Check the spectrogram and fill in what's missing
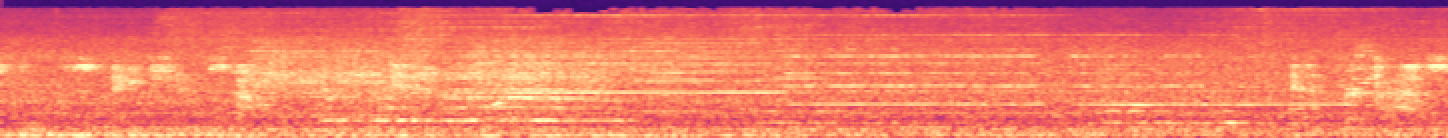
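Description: A GO Transit passenger train runs with a steady broadband rumble and rolling wheel noise from inside the car, holding a constant level throughout with faint voices in the background.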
